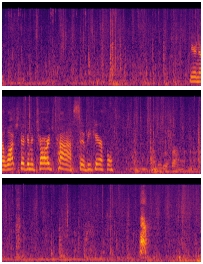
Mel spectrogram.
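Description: A wheelbarrow rattles as it is pushed over grass.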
